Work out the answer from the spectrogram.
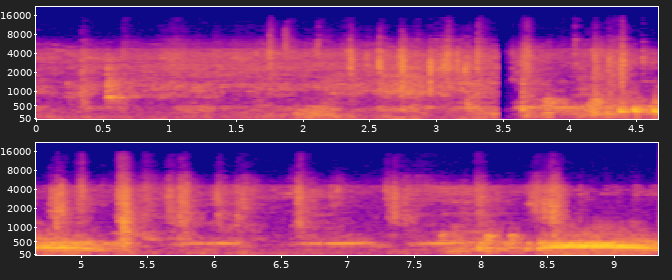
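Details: Male white pigeon in performance: soft murmuring at first, then rolling coos and short steady tonal notes, ending in a louder swelling coo, with scattered clicks and rustles.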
